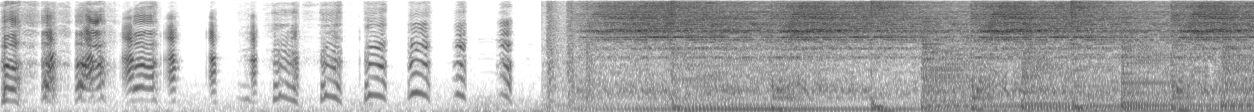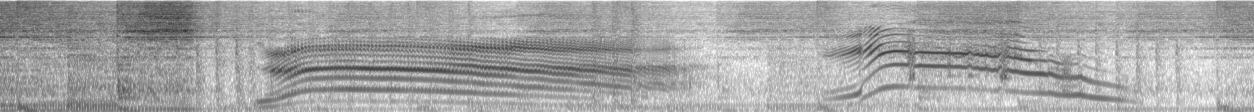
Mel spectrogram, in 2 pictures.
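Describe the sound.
After a quick burst of laughter, a man belts out two drawn-out, wavering screams in a mock cowboy drawl, loud over steady background music.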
